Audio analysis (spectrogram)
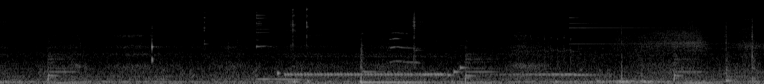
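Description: A kitten meows a few times at moderate distance over steady background game music and ambience, with scratching-like soft noises scattered throughout.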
